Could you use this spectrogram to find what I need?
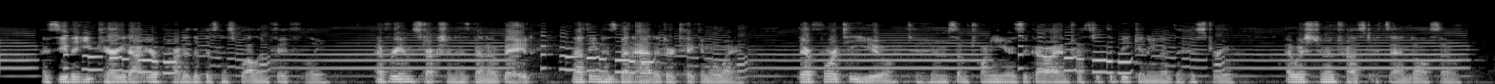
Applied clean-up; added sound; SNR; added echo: none; Wind instrument, woodwind instrument; 5 dB; reverberation time 1.5 s.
